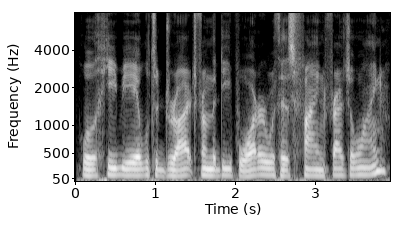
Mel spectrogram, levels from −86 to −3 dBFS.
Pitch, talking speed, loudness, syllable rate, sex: 110 Hz, 245 wpm, -15 LUFS, 5.1 syllables/s, male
